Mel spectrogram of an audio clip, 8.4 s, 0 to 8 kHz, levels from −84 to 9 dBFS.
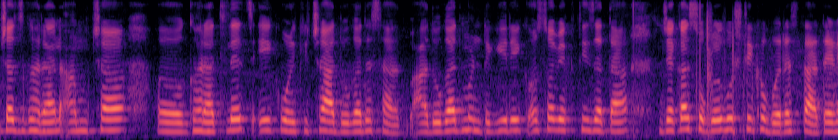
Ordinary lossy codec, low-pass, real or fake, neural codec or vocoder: none; none; real; none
